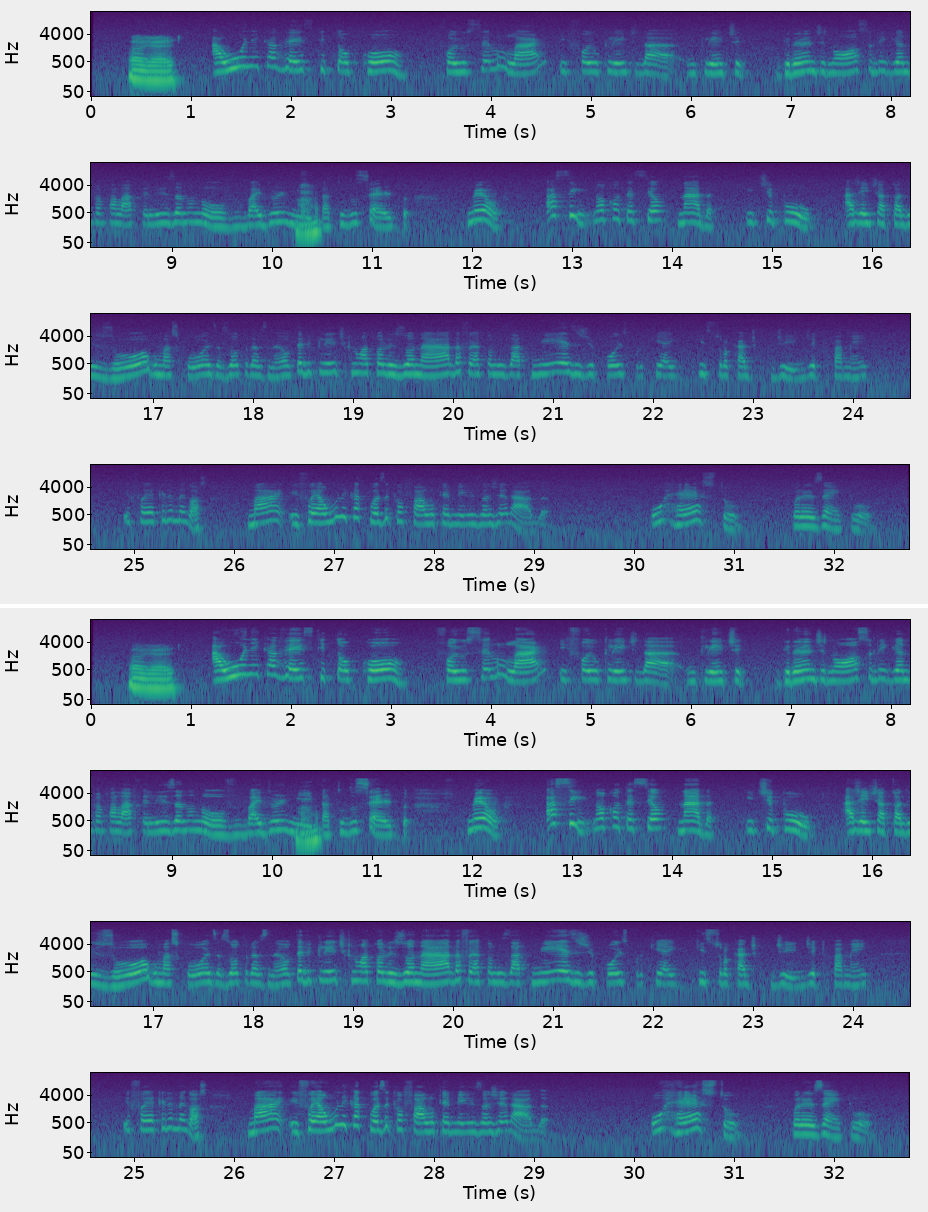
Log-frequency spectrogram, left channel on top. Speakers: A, on the left; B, on the right.
A: Ai, ai.
B: A única vez que tocou foi o celular e foi o cliente da um cliente grande nosso ligando para falar feliz ano novo, vai dormir,
A: Uhum.
B: tá tudo certo. Meu, assim, não aconteceu nada. E, tipo, a gente atualizou algumas coisas, outras não. Teve cliente que não atualizou nada, foi atualizar meses depois, porque aí quis trocar de, de, de equipamento. E foi aquele negócio. Mas, e foi a única coisa que eu falo que é meio exagerada. O resto, por exemplo,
